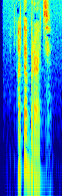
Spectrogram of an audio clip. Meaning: 1. to choose, to select, to single out 2. to take away, to strip (of)
- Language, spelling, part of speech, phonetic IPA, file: Russian, отобрать, verb, [ɐtɐˈbratʲ], Ru-отобрать.ogg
